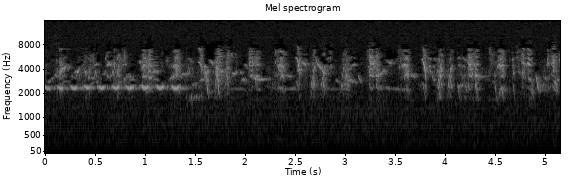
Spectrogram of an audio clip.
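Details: Song of a Eurasian reed warbler in the Eifel: a thin sustained whistle at first, then a dense churring chatter of rapid rasping notes repeated several times a second.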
